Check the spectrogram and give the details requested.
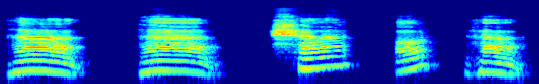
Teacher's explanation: जो निकलेगा वह निकलेगा मिडिल थ्रोट से मतलब बीच हलक से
